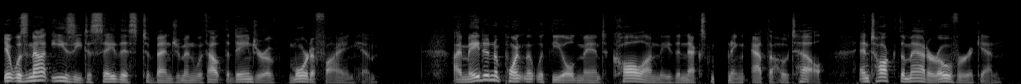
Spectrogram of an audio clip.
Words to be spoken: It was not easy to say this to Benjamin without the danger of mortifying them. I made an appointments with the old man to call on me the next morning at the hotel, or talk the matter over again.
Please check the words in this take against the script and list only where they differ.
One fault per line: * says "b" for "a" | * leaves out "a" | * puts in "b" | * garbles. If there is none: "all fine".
* says "him" for "them"
* says "appointment" for "appointments"
* says "and" for "or"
